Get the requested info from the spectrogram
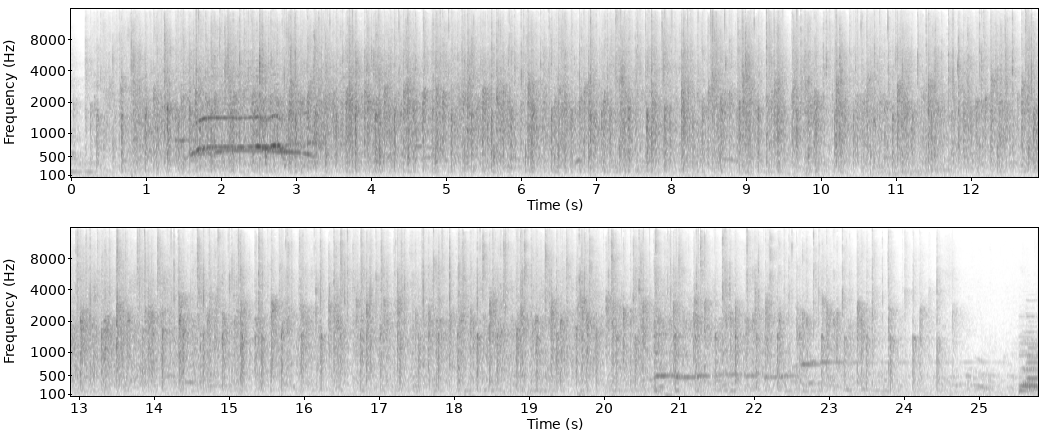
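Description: Audience applauding steadily, with a few short cheers about two seconds in. The clapping thins and dies away near the end.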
